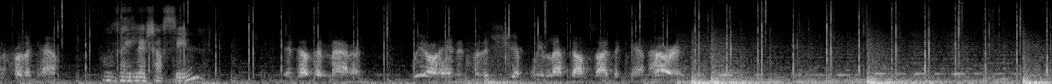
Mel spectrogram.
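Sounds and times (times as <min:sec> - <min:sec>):
footsteps of someone running in a cargo area: 0:00.0 - 0:10.5
speech: 0:00.2 - 0:02.2, 0:02.8 - 0:07.6.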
